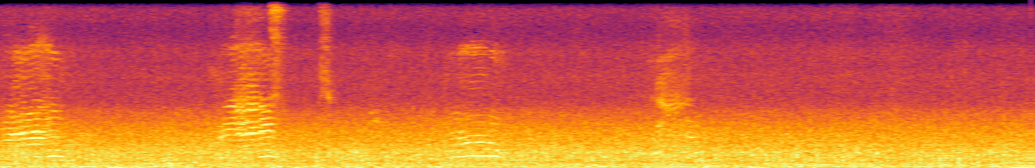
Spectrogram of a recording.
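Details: Domestic cat that comes over whenever its owner stands for namaz prayer. Three faint, short harmonic meows, about two seconds apart, sound over a steady broadband hiss of room or fan noise.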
